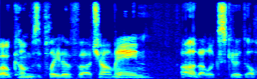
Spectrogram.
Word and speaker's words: chow mein: All right, so let's practice our pronunciation. Repeat after me. Plate. Plate. Plate. And the second one is chow mein.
